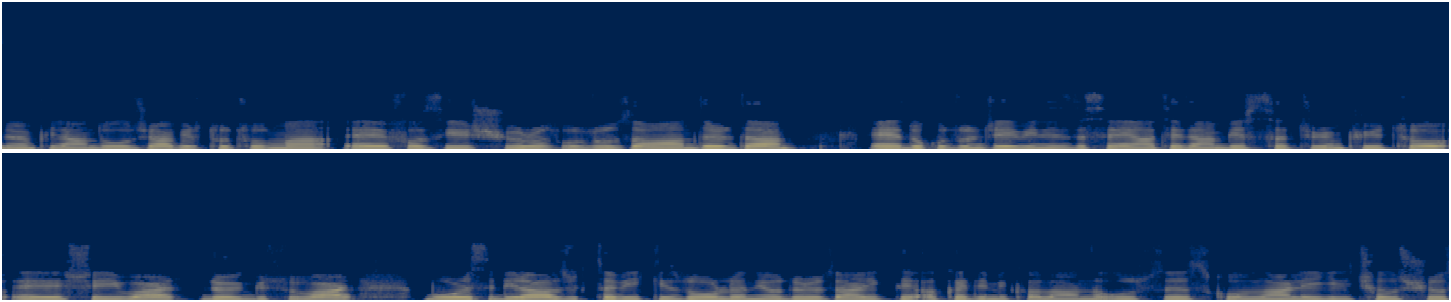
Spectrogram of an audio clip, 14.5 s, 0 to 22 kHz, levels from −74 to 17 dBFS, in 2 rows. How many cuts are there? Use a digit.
0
